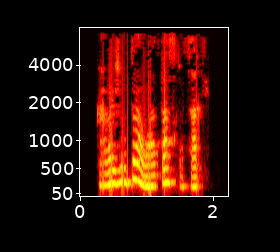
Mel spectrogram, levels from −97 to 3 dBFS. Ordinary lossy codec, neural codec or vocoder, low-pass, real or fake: MP3, 32 kbps; none; 7.2 kHz; real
